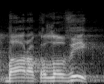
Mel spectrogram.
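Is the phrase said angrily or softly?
angrily. It is said in an angry, harsh voice. The person is still venting anger through the words. "sambil marah gitu kan"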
